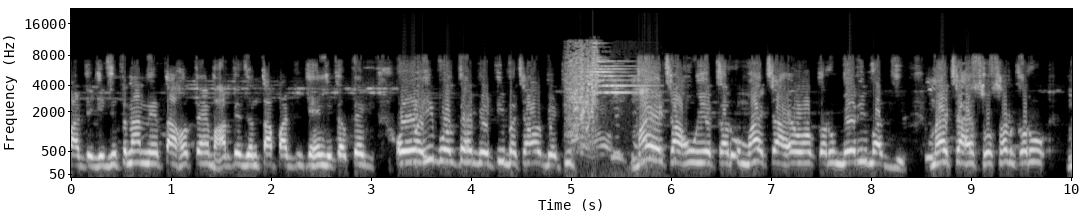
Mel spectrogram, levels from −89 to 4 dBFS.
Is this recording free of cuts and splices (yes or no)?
no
